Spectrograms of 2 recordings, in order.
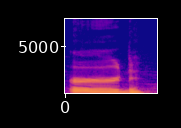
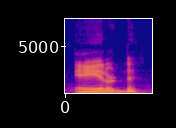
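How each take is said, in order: First: The D is a plain American D. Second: The D is flicked and rolled. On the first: The speaker calls it wrong. "very American English" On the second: The speaker calls it right. "like you like flick and roll the D"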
